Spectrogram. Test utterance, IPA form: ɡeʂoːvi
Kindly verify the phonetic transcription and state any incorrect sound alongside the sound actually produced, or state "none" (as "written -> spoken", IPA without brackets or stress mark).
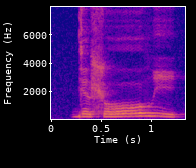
none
